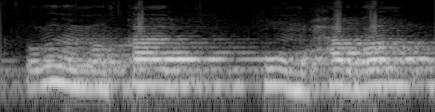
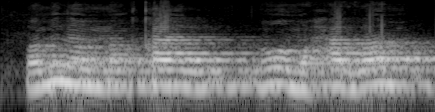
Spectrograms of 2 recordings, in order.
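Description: Both takes have the same delivery.

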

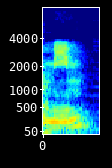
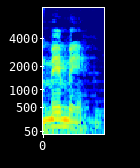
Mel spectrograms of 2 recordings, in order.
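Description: First: It is pronounced as one syllable, English style. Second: It is pronounced as two syllables, Spanish style. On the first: The speaker calls it right. "Sé que se pronuncia meme" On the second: The speaker calls it wrong. "lo leo en español y se convierte en meme"

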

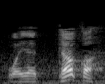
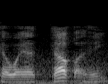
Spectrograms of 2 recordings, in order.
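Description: First: The word ends on a fully silent final consonant. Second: The final vowel is faintly voiced at the end. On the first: "فإن وقفت جمعت بين ساكنين" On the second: "وجاز لك أن تأتي بالروم كذلك"

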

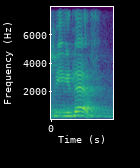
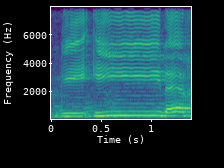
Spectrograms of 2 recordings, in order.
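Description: First: The long vowel is held only briefly. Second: The long vowel is drawn out longer. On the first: The speaker calls it wrong. "ما تقوليش لإلاف" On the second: The speaker calls it right. "هتقوليها لإلاف لإلاف مد بين المد"

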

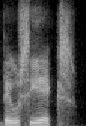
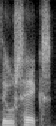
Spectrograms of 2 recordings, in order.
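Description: First: 'Ex' is spelled out as two letters. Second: 'Ex' is said as a single word. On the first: The speaker calls it wrong. "no es Deus Ex. Porque no es E.X" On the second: The speaker calls it right. "Deus Ex es Deus Ex"

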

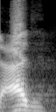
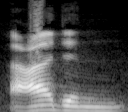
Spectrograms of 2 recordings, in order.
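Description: First: The final n sound is faint and unclear. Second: The final n sound is clearly pronounced. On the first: The speaker calls it wrong. "لا نقول عدن، يعني تكون النون يعني ليست واضحة" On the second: The speaker calls it right. "لابد من إيضاح ماذا؟ النون"

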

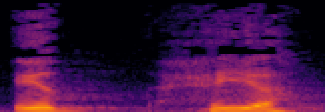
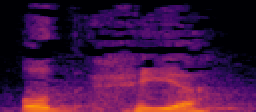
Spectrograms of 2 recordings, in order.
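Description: First: The first vowel is i. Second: The first vowel is u. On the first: "boleh juga dengan mengkasrah huruf hamzahnya" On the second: "dengan mendhamah huruf hamzah"

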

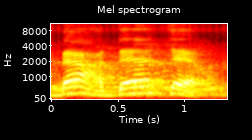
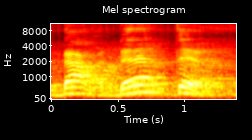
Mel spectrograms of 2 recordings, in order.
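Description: Both takes have the same delivery.

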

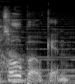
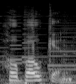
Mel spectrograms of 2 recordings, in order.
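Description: First: The town name is said the local way. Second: The town name is said the outsider way. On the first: This is how the name is properly said. The speaker calls it right. "It's Hoboken" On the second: This is how some West Coast speakers say it. The speaker calls it wrong. "they both pronounced it incorrectly, but the same way"

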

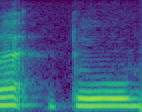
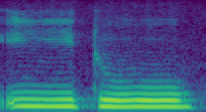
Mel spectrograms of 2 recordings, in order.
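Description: First: It joins the previous word with no initial vowel. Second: It begins with a long 'ee' sound. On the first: The word is read joined to the word before it. "هنا في الوصل انا قلت ايه؟" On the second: Reading starts fresh at this word. "عند البدء هقول إيتو، عشان هنا الهمزة هتبدل لياء"

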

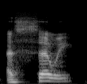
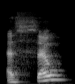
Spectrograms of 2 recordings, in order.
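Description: First: The word ends with a faint, partial vowel. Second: The word ends on a bare, silent consonant. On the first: "أو آتي بالروم السوي" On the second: "إما بسكون محض السو"

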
